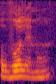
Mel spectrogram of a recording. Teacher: ظلموا، ذو کے لیے زبان اوپر والے دانت کو ٹچ کرے گی اور تھوڑی سی ٹپار ہوگی اور پھر منہ بھر کا پڑھا جائے گا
